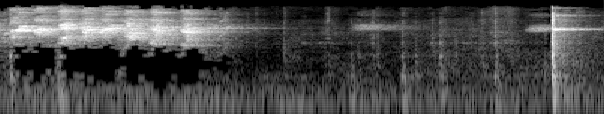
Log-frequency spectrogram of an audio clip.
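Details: Caged lovebird pair just put together, albino MM male with lutino MM female: a dense, harsh chattering burst for about a second, then a thin steady note and a sharp final squeak.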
